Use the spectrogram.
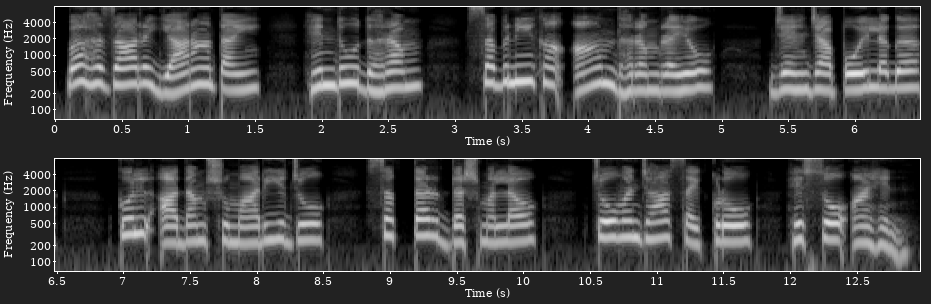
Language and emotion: Sindhi, neutral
